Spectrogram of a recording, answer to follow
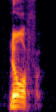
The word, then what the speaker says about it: Norfuk: Yes, the language is spelled Norfuk. It's Norfolk.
